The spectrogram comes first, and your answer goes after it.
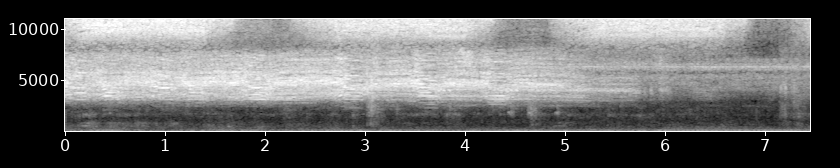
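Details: Night chorus of cicadas in woods by a farm in Omaha, Nebraska, 08 03 2021, near a fallen oak: a dense, sizzling high drone rising and ebbing in long pulses over a steady low hum.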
